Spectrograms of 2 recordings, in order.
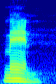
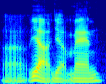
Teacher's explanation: the n sound at the end. It would not overlap with the vowel, but the m sound at the beginning overlap with the vowel, so that's why you get ma and n, get man. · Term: final consonant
